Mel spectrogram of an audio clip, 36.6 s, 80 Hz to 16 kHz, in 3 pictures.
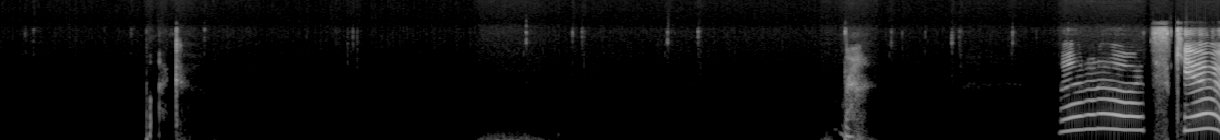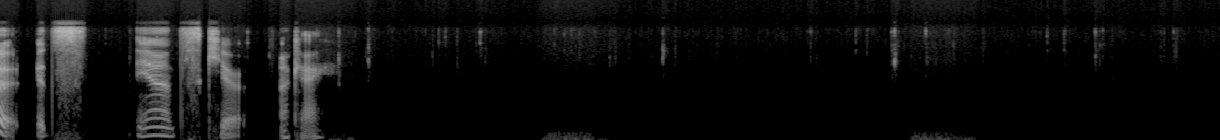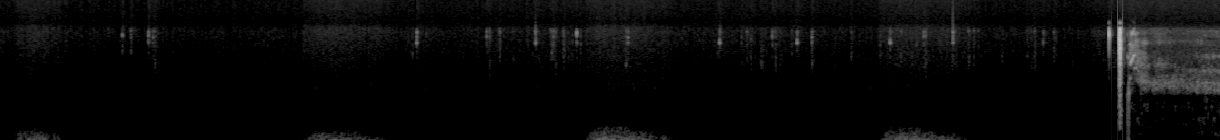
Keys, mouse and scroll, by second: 0.2 click, 3.6-5.4 middle drag, 5.4-5.8 scroll down 3, 5.8-9.1 middle drag, 9.1-9.6 scroll down 3, 9.6-10.1 middle drag, 10.1-11.4 scroll up 4, 11.4 scroll down 1, 11.6-12.1 scroll up 5, 12.1-12.8 middle drag, 12.8-13.3 scroll down 1, 13.3-13.7 scroll down 3, 13.7-15.6 shift+middle drag, 15.6 Tab, 16.7-17.8 middle drag, 17.8 click, 18.4 a, 18.8 r, 21.2 s, 23.2 s, 25.9-28.7 middle drag, 28.7 scroll down 2, 29.0 scroll up 3, 29.3 middle click, 30.2-30.6 scroll up 3, 30.6-31.8 middle drag, 31.8 scroll up 3, 32.1-34.8 shift+middle drag, 34.8-36.2 scroll down 3, 36.5 middle click.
